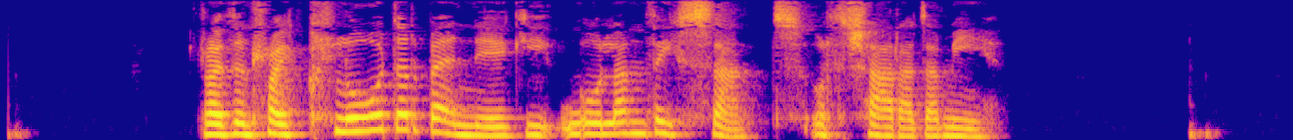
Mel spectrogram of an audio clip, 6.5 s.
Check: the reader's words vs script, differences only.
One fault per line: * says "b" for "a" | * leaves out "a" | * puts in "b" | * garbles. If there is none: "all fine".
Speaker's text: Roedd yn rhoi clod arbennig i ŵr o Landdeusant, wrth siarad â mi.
* leaves out "ŵr"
